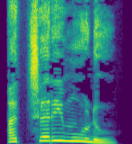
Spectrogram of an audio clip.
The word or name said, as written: ಅಚ್ಚರಿಮೂಡು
